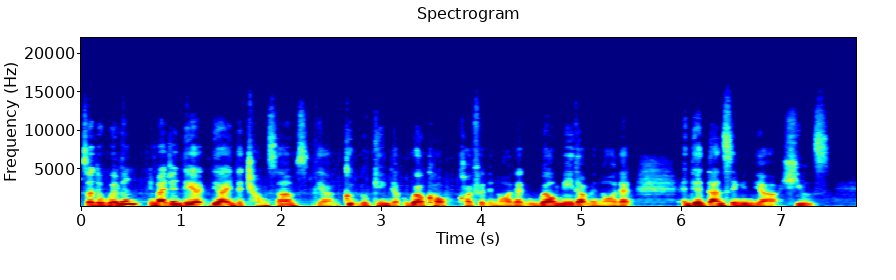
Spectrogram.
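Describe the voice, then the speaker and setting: Noticeable noise sits in the background. The talking is very fast. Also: woman. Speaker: writer. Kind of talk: interview.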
